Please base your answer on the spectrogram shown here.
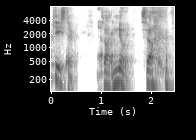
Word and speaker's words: Keister: called his friend Tripp how do you say your last name Easter Easter trip keister so I knew it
